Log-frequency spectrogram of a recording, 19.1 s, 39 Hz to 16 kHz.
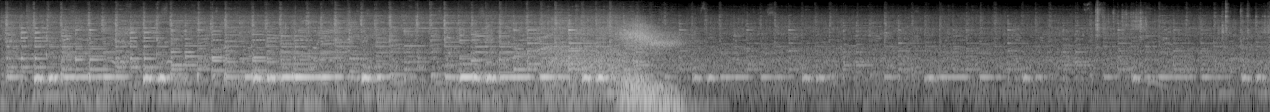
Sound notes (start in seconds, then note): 8.0 air whooshes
